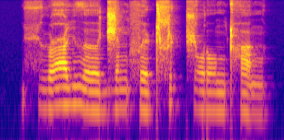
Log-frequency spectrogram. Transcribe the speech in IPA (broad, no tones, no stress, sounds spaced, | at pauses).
ç ʉ ʕ i ð ɜ d͡ʒ a ŋ f ɛ ʈ ɬ ə ʈ t͡ʃ ɔ ɾ ɔ ŋ ʈʰ a ŋ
